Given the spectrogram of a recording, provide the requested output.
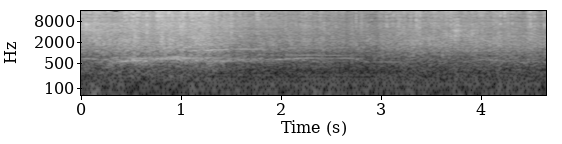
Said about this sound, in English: getting some applause from the developers who are happy to be getting the bits so they can get to work on the next version.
